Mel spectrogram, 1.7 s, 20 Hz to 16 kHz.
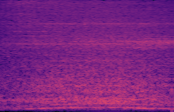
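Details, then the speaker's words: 2006 Jeep Wrangler Sport, right-hand-drive ex-mail vehicle, automatic, held at high revs in park: steady droning whir over the roar; owner suspects detailing spray wet the belt, or possibly clutch fan, unconfirmed. "it might have just been because the detail guys you know were screwing around and put too much of their stupid Dippity doodah juice on the motor whatever they did and got the belt real wet"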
